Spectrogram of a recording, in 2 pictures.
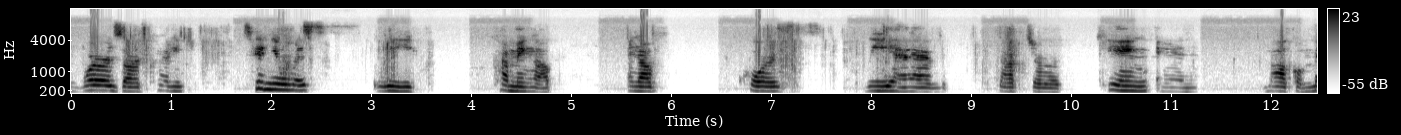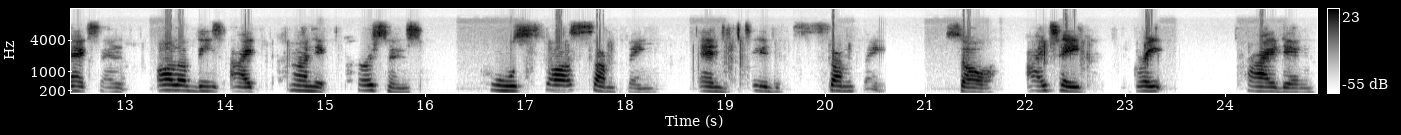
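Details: Adult woman, real, self-reported speech impediment that she calls her "disability", which the host notes she works through; dysfluent speech.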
